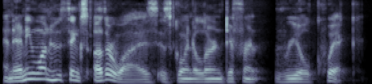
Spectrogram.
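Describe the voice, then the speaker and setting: A man's voice: on the low side, sing-song, moderate pace, warm tone, no echo, clean studio sound. A man playing a stern, ruthless cattle baron who talks in clipped, curt sentences.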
